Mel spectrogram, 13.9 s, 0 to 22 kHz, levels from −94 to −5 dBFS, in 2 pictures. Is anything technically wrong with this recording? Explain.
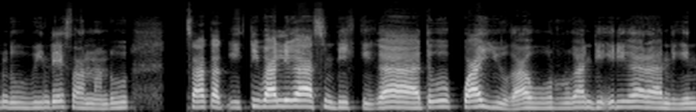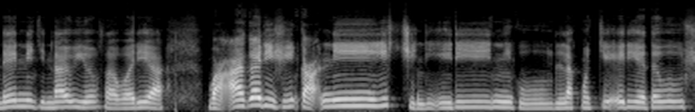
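Yes. At 0.43 to 0.65 s, 7.91 to 8.01 s and 11.01 to 11.11 s the stream suffered a lost packet rebuilt from error correction: packets went missing, and the decoder substituted the low-bitrate backup copies carried in the following packets. About 120 ms of speech in the first spot and 60 ms in each later spot therefore sounds rougher and noisier, with no actual gap.

From 1.63 to 1.88 s there is a playback stall. The output likely starved of data or had its thread blocked, so the speech cuts out mid-flow for about 0.25 s of silence before resuming with "kiti valika sintikika taku".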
